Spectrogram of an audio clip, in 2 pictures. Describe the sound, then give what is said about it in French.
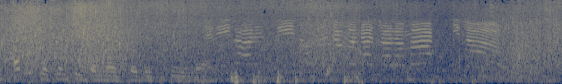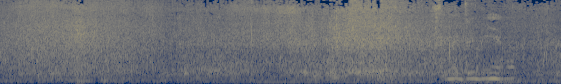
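Sea waves surging and washing in a continuous roar, with wind buffeting the microphone and brief voices under the surf. “Son seul de mer.”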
